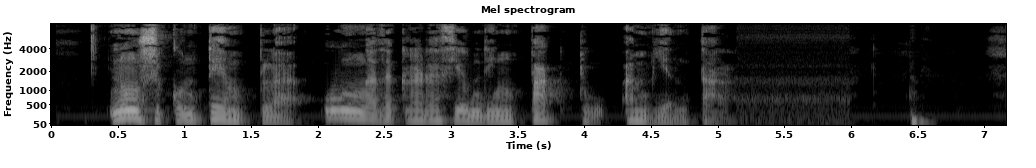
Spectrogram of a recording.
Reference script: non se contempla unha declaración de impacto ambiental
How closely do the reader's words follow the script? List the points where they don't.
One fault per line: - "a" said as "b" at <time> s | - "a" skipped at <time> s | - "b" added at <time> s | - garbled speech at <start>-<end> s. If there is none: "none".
none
